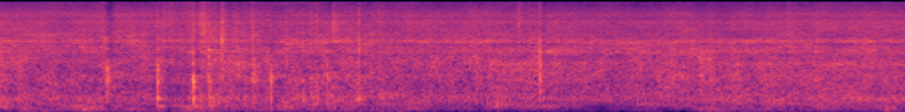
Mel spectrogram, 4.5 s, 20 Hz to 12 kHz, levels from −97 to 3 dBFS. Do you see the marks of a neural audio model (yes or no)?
yes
